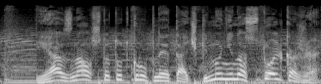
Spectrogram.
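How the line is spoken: Plain. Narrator (Russian): сказал я

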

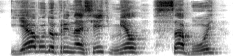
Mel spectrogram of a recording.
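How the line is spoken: Babbling. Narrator (Russian): пролепетал Буратино

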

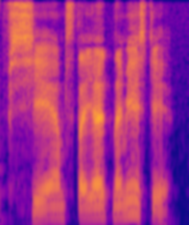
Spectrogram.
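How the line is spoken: Wild thundering voice. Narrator (Russian): прогремел дикий голос

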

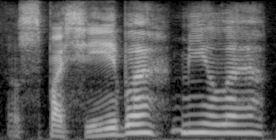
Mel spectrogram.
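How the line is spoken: Cooing. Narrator (Russian): проворковала Рожа

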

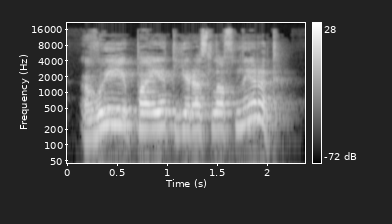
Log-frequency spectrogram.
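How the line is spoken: Plain. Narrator (Russian): спросил Мейзлик

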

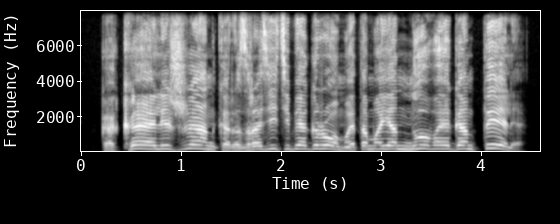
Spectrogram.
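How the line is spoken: Big man's hoarse wheeze. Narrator (Russian): просипел здоровяк

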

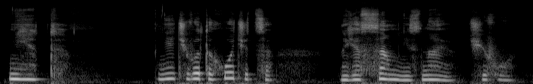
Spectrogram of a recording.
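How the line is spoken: Child sighing. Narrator (Russian): вздохнул ребенок

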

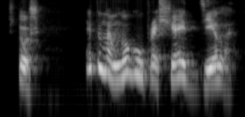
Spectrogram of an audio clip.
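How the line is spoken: Relieved sigh. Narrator (Russian): с облегчением вздохнула мисс Марпл

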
